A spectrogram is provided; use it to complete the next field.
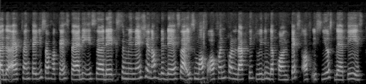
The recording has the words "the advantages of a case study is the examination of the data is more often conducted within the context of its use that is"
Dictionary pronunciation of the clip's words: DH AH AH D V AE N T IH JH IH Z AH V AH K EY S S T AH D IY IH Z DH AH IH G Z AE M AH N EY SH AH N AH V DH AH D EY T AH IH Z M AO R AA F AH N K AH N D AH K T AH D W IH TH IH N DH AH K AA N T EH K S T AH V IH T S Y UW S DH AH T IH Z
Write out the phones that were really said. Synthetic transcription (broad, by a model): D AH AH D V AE N T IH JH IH S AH F AH K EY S S T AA D IY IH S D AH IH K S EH M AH N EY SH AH N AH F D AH D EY S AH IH S M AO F AA F AH N K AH N D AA K T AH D W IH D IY N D AH K AA N T EH K S T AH F IH T S Y UW S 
